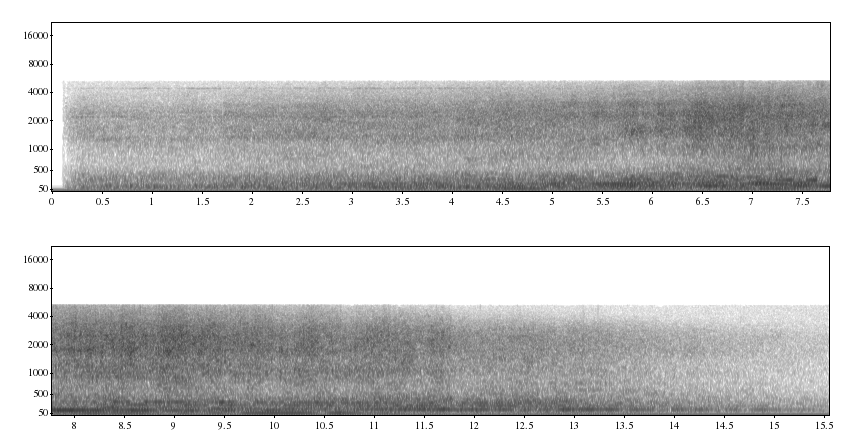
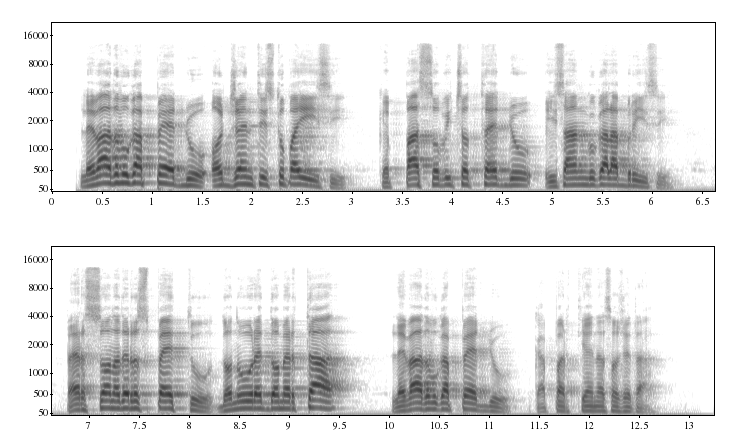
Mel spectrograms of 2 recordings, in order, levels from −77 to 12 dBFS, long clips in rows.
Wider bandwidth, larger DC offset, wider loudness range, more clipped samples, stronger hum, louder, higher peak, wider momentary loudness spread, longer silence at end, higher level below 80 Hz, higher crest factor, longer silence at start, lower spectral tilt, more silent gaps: second, 5.4 kHz vs 13.5 kHz; first, 3% vs 0.3%; first, 12 LU vs 3 LU; neither; neither; first, -13 LUFS vs -17 LUFS; first, 0 dBFS vs -4 dBFS; first, 18 LU vs 14 LU; second, 0 s vs 0.6 s; first, -28 dBFS vs -52 dBFS; about the same, 16 dB vs 14 dB; second, 0.15 s vs 0.3 s; about the same, -6 dB/octave vs -6 dB/octave; neither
